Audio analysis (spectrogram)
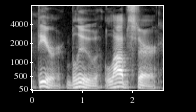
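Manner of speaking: drawn-out, dramatic title read; slow dramatic title. Pretend. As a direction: savor each word slowly.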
